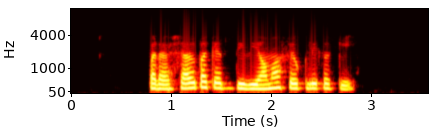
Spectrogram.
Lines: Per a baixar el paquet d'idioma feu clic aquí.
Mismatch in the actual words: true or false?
false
